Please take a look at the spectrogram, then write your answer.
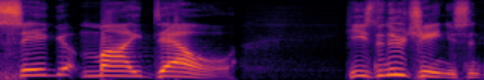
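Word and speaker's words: Sig Mejdal: to pronounce Sigma del that's pronounced sig my del he's the new genius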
